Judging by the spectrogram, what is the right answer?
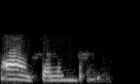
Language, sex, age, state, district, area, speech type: Tamil, female, 60+, Tamil Nadu, Madurai, rural, conversation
